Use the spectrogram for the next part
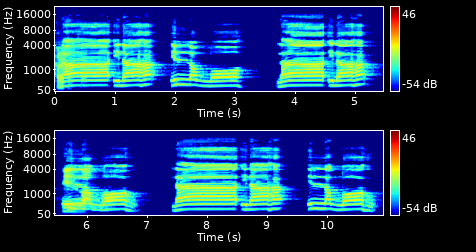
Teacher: আল্লাহ শব্দের লামটা এখানে মোটা হবে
